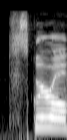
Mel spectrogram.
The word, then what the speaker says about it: squirrel: Squirrel versus squirrel. Oh my god, Americans squirrel. Make squirrel a one syllable word.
